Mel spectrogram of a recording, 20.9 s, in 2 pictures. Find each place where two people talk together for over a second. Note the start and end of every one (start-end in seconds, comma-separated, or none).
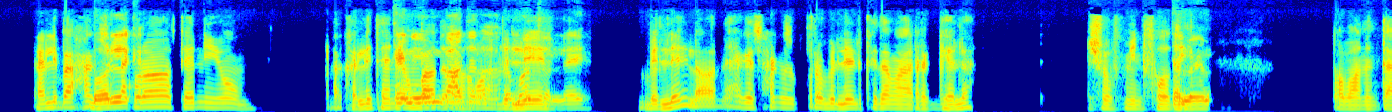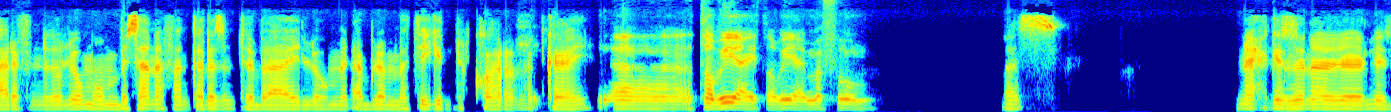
2.9-4.2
